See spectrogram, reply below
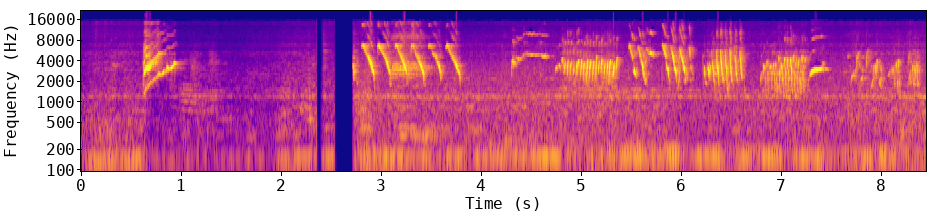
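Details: Canary chick learning its song: an opening sweep, a near-silent gap, then fast repeated descending strokes, buzzy patches and short twittering bursts, high and lively, over a faint constant hum.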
